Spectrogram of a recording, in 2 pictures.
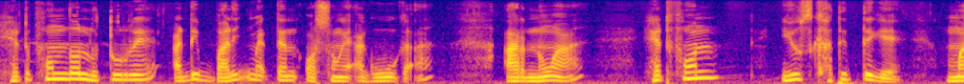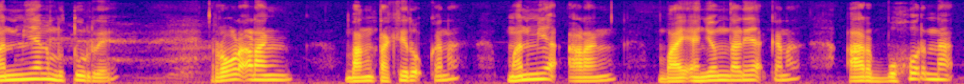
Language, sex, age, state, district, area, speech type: Santali, male, 30-45, West Bengal, Bankura, rural, spontaneous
